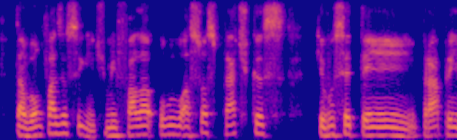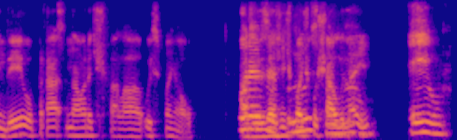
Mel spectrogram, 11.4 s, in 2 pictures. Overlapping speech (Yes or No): Yes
